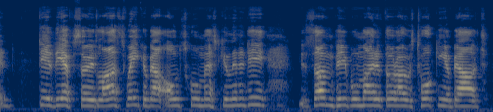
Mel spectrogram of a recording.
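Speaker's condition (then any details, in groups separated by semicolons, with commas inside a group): Cerebral palsy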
